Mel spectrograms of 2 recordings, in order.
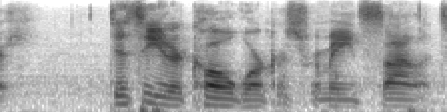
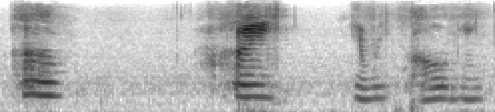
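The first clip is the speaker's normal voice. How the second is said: timid filly; 13 semitones higher, 5 dB louder than usual. A narrator's reading.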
